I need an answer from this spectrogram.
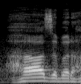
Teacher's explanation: یہ والا ہا ہے حلق کے آخری حصے سے، سینے کے پاس سے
